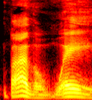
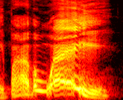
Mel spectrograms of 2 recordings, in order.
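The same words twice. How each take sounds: First: Said in the usual way. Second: By the way stretched very slow, pitch higher; slow, sing-song by the way; drawn-out by the way. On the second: Shown as a demonstration. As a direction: drag out by the way lazily, lifting it up. Repeating the phrase, drawn out.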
